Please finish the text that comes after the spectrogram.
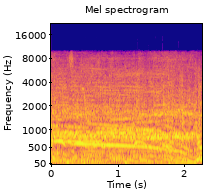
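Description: Studio audience on a Taiwanese TV game show cheering and whooping for the winning team, a loud continuous crowd roar with shouts and a prominent voice riding over the noise throughout.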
